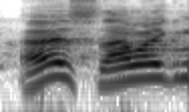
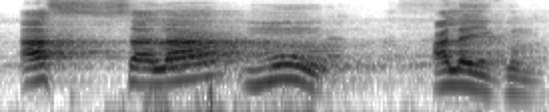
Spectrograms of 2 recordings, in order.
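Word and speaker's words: السلام عليكم: হ্যাঁ ঠিক আছে কেমনে সালাম আলাইকুম কি আবার উচ্চারণ করেন আমার সাথে আসসালামু শুরুর হামজা আর শেষের মিম আসসালামু আলাইকুম আসসালামু সালাম আলাইকুম মানে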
